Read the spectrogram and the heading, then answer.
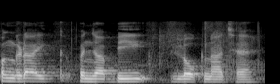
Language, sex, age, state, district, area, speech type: Punjabi, male, 30-45, Punjab, Mansa, urban, spontaneous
